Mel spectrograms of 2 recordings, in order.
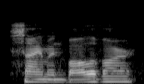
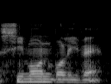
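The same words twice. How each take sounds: First: The name is said with a Southern American pronunciation. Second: The name is said with a Spanish pronunciation. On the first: "if you grew up in the South like I did, you'll pronounce his name" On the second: "would pronounce it the correct way"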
